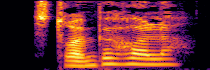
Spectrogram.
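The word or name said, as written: strømpeholder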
